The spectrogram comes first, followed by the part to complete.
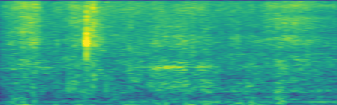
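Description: Faint handling noise with a couple of light clicks as hands reconnect a bicycle dropper post's control cable, over a low steady hum.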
